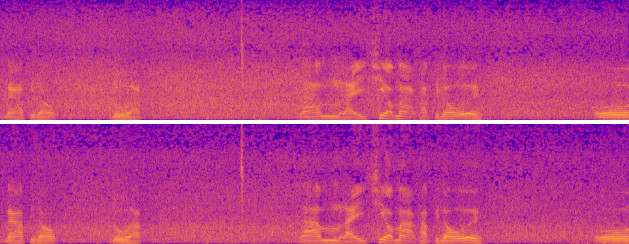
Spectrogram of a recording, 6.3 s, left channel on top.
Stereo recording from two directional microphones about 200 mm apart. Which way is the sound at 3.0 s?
20° right (ahead or behind).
